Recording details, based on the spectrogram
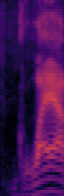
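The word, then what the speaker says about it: Glaude: Now, MSNBC's um Glad I believe is how you pronounce it.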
